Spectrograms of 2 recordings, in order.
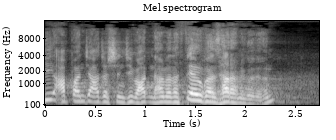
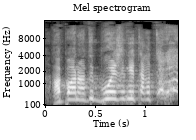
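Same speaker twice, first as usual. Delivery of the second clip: higher and louder, hurt and furious; teen's angry yell; 9 semitones higher, 7 dB louder than usual. Retold or imitated. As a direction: throw it back at your dad. Teen son yelling at father.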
